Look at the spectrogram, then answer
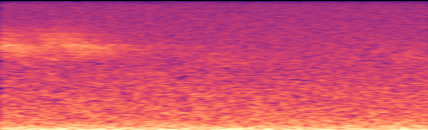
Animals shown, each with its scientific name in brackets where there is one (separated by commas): Ovenbird (Seiurus aurocapilla), Red-eyed Vireo (Vireo olivaceus)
